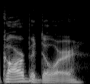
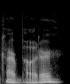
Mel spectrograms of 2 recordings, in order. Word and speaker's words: Garbodor: But I remember I remember always saying Garbodor back when that came out because I didn't realize just the final word is just odor.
